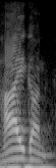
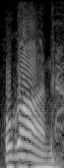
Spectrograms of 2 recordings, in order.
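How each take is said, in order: First: It begins with a clear 'high' sound. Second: It begins with a short 'hoo' sound. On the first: "CBSE" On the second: "Bihar board"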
